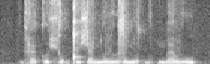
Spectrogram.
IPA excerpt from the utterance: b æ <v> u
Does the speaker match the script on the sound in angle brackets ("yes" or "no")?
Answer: yes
